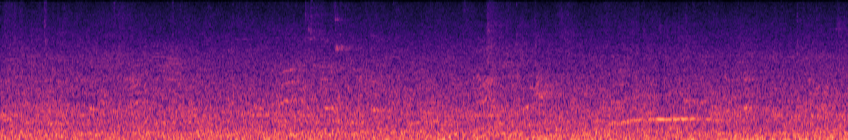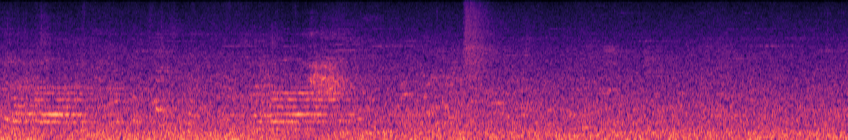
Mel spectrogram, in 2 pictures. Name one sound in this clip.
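A crowd murmurs nearby.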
